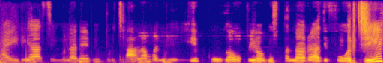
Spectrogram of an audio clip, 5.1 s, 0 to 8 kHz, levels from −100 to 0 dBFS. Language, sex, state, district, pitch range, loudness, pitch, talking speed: Telugu, female, Andhra Pradesh, Krishna, 195-215 Hz, -17 LUFS, 200 Hz, 155 wpm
